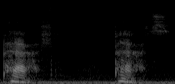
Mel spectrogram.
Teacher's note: path도 마찬가지로 빨리 할 때는 th 발음을 하지 않습니다.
